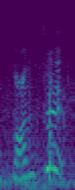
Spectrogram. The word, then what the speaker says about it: pancit: It's a pancit. With the B. Pancit.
